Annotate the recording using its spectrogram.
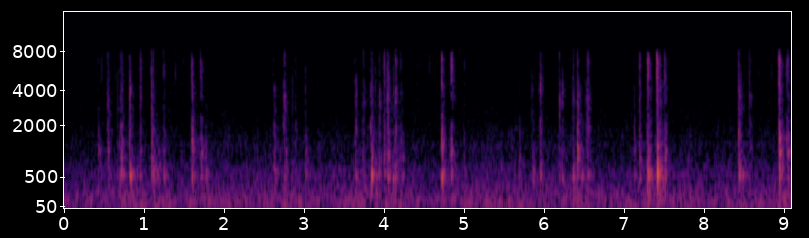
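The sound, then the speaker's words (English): Rapid clusters of light, clicky keystrokes on a computer keyboard as someone types a list of things for a barbecue, using keyboard shortcuts such as shift tab, typed in uneven bursts with short pauses between them, fairly quiet over a low steady background hum. No one speaks. “And keyboard shortcuts are there. So I can just do a shift tab, and I can start going to the next item.”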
